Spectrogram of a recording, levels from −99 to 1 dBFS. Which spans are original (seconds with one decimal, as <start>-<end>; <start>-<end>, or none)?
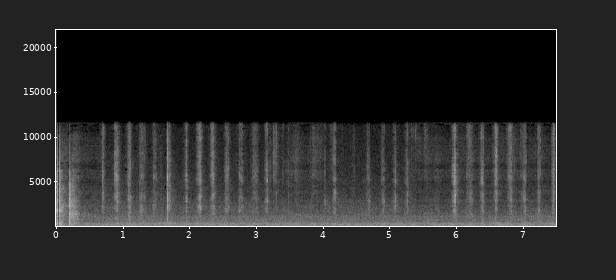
0.7-3.5; 4.0-5.4

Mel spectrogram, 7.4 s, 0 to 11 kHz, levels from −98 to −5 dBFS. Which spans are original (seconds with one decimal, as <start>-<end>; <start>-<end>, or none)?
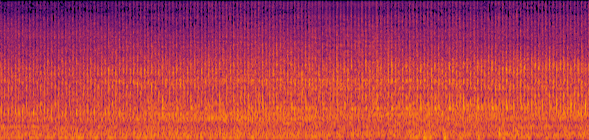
0.0-3.9; 4.7-7.4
